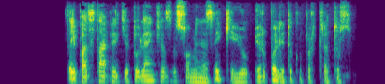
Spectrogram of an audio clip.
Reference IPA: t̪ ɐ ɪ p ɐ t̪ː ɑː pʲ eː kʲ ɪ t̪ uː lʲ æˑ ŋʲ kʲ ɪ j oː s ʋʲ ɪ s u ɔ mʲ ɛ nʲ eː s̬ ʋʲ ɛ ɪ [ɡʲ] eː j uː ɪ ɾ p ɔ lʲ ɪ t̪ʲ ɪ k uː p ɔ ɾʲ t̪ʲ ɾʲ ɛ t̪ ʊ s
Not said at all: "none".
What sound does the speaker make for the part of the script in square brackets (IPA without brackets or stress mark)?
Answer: kʲ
